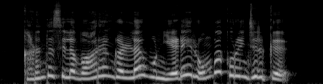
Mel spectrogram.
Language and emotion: Tamil, surprised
